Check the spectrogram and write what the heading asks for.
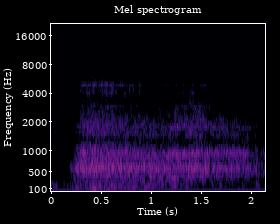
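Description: A woman's single slow, faint breath, drawn out for about one and a half seconds.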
